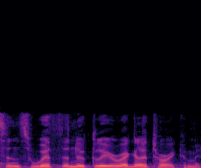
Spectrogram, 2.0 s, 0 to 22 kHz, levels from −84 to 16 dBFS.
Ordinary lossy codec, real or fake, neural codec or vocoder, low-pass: MP3, 48 kbps; real; none; 7.2 kHz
